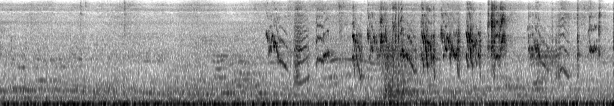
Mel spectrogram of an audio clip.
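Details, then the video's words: Chirping from five little lovebirds, parrot family: a lively run of quick, sweeping squeaky chirps that begins midway and continues in dense bursts to the end, with low steady background hum throughout. "Five Little LOVE Birds Chirping Sound"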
